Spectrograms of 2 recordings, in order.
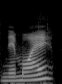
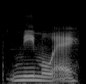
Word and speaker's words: Nimue: but death knight right this troop i've always pronounced as nimwei because that at japanese wise it would be nimue which kind of sounds like nimoy anyway but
